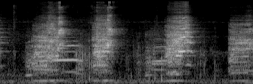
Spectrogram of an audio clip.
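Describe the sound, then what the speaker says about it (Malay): A tame goose kept in a garden beside a house honks four times in a loose rhythm, each call a harsh, nasal blast at close range, with no talking. "Angsa tulus ni angsa paling jinak."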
